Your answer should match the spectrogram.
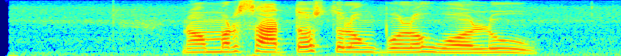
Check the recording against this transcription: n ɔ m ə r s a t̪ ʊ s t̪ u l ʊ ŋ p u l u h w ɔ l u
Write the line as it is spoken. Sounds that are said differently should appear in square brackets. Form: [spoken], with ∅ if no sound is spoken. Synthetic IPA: n ɔ m ə r s a t̪ ʊ s t̪ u l ʊ ŋ p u l [ʊ] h w ɔ l u

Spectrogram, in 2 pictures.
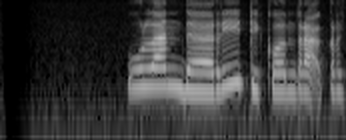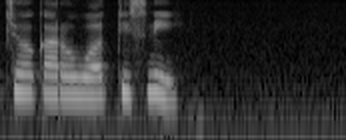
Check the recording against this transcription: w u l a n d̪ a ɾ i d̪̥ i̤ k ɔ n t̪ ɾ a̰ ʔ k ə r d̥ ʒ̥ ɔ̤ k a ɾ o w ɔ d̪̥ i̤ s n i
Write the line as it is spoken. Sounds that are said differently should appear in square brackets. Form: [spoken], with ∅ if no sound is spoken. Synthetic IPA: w u l a n d̪ a ɾ i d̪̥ i̤ k ɔ n t̪ ɾ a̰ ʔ k ə r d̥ ʒ̥ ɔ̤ k a ɾ o w ɔ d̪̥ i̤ s n i

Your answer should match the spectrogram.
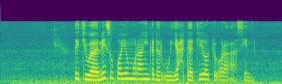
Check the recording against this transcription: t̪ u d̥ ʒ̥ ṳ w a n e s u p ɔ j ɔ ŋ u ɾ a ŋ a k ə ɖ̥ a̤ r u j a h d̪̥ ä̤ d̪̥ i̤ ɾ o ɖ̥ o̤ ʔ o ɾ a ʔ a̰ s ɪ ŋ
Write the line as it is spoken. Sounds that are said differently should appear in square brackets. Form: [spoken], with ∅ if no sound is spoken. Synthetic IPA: t̪ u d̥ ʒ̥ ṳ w a n e s u p ɔ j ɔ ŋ u ɾ a ŋ [i] k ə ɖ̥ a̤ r u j a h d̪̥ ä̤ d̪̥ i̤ ɾ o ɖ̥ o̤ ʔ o ɾ a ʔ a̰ s ɪ [n]

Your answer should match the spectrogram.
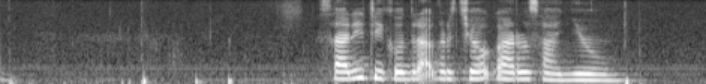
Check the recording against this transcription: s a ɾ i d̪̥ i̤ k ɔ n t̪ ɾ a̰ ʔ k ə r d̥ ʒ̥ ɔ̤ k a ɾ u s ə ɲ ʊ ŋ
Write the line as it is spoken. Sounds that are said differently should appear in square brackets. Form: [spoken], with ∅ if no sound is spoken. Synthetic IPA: s a ɾ i d̪̥ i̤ k ɔ n t̪ ɾ a̰ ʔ k ə r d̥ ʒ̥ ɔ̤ k a ɾ [o] s [a] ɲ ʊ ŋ

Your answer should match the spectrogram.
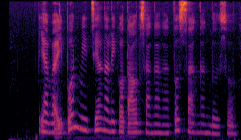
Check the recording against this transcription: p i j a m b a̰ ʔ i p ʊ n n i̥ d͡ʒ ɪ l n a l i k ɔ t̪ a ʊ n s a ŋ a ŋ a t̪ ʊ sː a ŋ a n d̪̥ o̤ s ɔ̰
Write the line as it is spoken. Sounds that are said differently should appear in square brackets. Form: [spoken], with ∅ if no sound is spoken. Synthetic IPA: p i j a m b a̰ ʔ i p ʊ n [m] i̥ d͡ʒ ɪ l n a l i k ɔ t̪ a ʊ n s a ŋ a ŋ a t̪ ʊ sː a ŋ a [ŋ] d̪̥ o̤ s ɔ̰

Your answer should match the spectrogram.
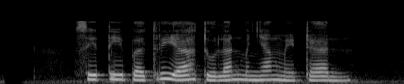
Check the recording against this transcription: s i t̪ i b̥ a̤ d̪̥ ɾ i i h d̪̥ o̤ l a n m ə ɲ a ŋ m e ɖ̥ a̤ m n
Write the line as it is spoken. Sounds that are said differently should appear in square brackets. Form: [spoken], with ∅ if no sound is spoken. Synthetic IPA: s i t̪ i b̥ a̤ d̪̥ ɾ i [a] h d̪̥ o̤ l a n m ə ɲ a ŋ m e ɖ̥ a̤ [∅] n

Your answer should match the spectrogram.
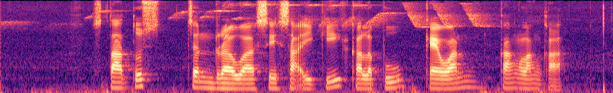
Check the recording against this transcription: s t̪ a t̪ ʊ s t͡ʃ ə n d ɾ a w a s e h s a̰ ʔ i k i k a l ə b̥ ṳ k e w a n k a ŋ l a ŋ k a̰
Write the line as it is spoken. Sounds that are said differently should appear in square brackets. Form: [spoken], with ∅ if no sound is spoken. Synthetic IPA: s t̪ a t̪ ʊ s t͡ʃ ə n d ɾ a w a s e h s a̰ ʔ i k i k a l ə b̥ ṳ k e w a n k a ŋ l a ŋ k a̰

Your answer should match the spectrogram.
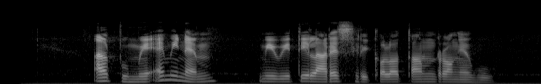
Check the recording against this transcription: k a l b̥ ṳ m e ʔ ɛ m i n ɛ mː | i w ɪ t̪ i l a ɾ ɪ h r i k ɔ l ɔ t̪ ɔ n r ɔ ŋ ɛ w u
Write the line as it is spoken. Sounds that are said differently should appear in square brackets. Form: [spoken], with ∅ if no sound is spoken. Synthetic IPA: [ʔ] a l b̥ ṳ m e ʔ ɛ m i n ɛ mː | i w [i] t̪ i l a ɾ ɪ [s] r i k ɔ l ɔ t̪ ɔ n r ɔ ŋ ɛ w u

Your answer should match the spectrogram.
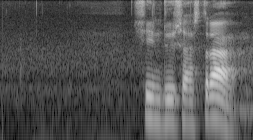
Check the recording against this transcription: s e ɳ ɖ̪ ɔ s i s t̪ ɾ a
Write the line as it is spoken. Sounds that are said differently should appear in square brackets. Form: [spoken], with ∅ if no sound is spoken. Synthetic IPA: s [i] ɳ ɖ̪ [u] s [a] s t̪ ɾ a

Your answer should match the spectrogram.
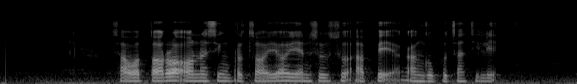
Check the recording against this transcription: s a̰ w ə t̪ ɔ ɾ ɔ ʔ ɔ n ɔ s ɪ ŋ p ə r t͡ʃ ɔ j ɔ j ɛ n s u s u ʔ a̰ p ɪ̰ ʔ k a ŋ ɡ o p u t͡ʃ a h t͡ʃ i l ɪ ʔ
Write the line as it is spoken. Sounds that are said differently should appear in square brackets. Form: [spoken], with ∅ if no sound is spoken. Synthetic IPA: s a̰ w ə t̪ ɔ ɾ ɔ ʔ ɔ n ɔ s ɪ ŋ p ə r t͡ʃ ɔ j ɔ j ɛ n s u s u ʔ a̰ p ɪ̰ ʔ k a ŋ ɡ o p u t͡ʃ a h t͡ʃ i l ɪ ʔ

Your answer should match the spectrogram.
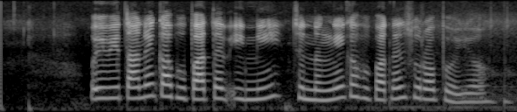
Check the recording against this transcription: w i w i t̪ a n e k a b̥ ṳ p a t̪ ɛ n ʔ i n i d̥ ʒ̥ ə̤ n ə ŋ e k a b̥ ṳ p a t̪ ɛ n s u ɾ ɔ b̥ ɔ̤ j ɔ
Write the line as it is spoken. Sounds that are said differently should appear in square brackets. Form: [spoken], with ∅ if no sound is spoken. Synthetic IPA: w i w i t̪ a n e k a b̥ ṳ p a t̪ ɛ n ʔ i n i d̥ ʒ̥ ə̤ n ə ŋ e k a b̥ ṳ p a t̪ ɛ n s u ɾ ɔ b̥ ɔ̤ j ɔ

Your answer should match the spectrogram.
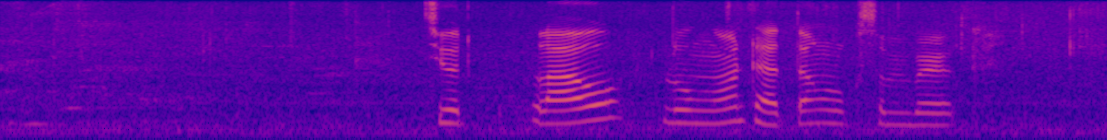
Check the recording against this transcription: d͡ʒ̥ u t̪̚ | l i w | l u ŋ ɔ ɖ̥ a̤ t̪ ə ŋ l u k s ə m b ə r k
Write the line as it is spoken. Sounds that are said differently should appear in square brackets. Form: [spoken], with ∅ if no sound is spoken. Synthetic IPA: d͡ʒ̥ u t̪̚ | l [a] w | l u ŋ ɔ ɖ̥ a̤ t̪ ə ŋ l u k s ə m b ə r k

